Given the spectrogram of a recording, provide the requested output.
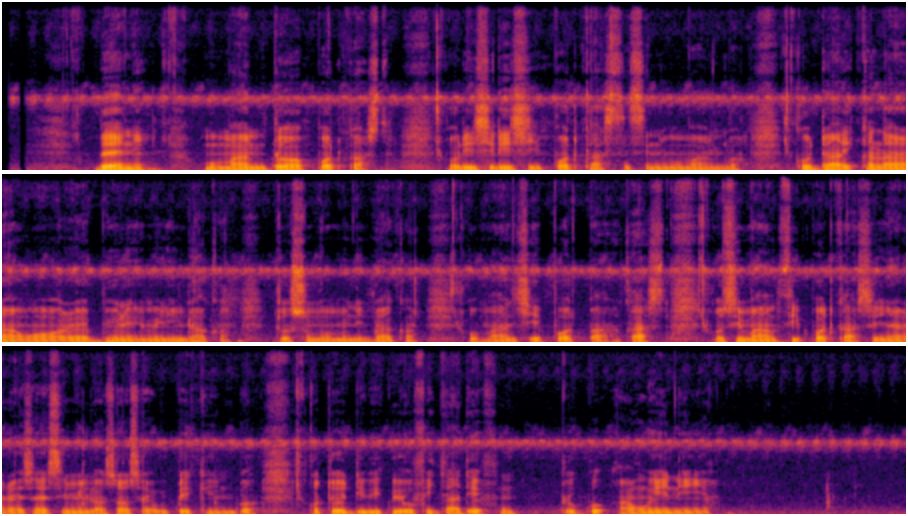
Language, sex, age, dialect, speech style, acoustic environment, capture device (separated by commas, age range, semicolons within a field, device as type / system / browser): Yoruba, male, 25-34, Nigeria - Ibadan, relaxed, silence, mobile / Linux / Chrome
